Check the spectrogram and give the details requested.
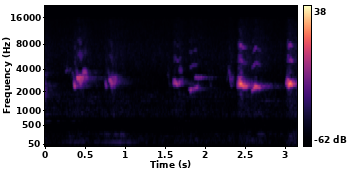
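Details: Northern mockingbird singing short, varied chirping phrases, some repeated, with brief pauses between bursts and a faint low hum beneath.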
